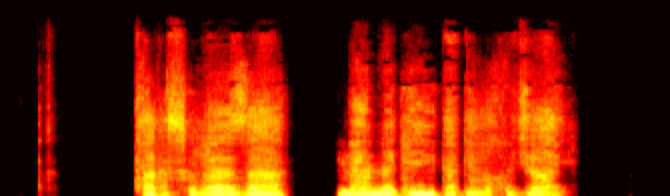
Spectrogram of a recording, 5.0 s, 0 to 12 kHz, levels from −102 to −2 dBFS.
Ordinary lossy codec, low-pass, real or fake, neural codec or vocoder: AAC, 32 kbps; 10.8 kHz; fake; codec, 44.1 kHz, 1.7 kbps, Pupu-Codec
